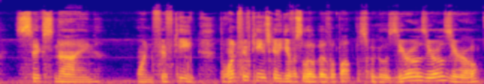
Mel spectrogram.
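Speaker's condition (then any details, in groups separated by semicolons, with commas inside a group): No condition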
